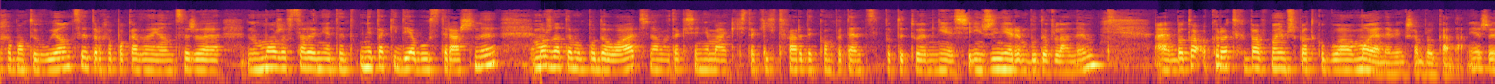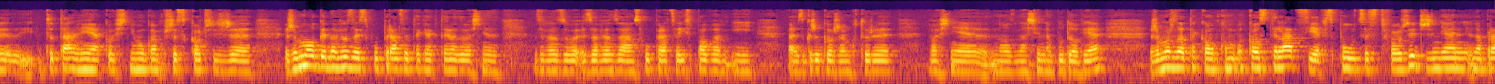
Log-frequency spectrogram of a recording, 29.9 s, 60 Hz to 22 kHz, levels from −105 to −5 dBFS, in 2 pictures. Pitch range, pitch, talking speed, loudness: 160-185 Hz, 170 Hz, 175 wpm, -18 LUFS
